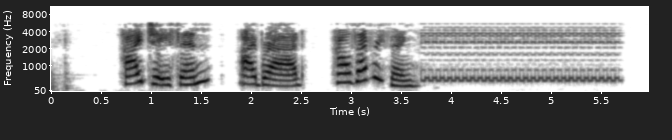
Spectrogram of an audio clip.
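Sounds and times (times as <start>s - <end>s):
speech: 0.7s - 3.8s
telephone ringing with an electronic trill: 3.7s - 5.8s.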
